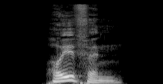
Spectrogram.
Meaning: 1. to heap (up), to pile up 2. to amass, accumulate, aggregate 3. to pile up, to accrete 4. to poop, defecate
- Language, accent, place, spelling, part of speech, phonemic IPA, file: German, Germany, Berlin, häufen, verb, /ˈhɔʏ̯fən/, De-häufen.ogg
